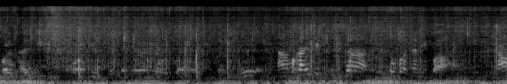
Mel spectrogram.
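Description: Smoked tinapa fish frying in a pan, a steady close crackling sizzle with oil popping that runs throughout, while faint voices murmur in the background.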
